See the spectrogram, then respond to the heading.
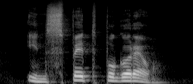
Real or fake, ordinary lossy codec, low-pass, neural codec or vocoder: real; none; none; none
